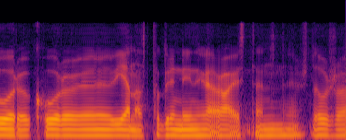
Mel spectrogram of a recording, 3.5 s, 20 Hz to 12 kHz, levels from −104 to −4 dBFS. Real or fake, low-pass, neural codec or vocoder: fake; 7.2 kHz; codec, 16 kHz, 0.8 kbps, ZipCodec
